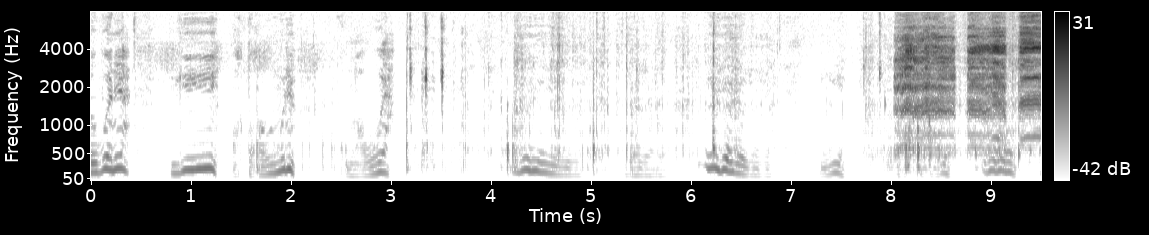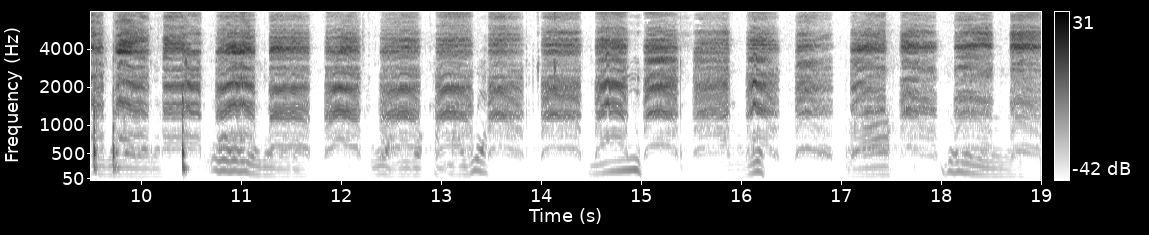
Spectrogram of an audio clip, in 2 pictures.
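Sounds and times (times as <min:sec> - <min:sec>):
bird squawking harshly: 0:08.0 - 0:19.0.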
